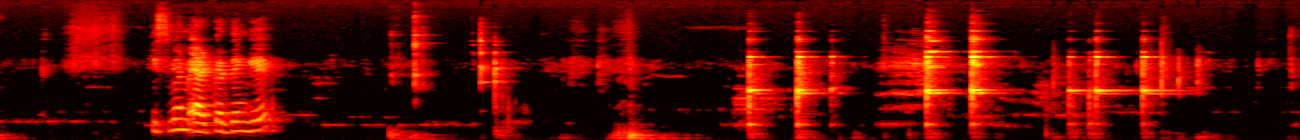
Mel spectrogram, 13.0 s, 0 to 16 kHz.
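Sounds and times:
soft thump: 6.1s - 6.7s.

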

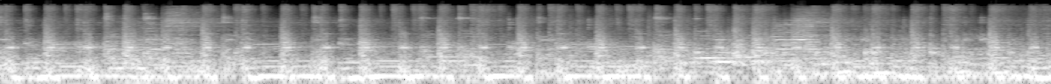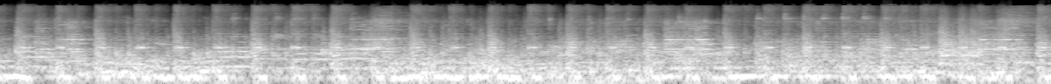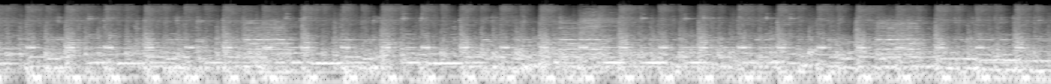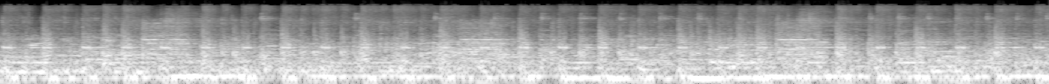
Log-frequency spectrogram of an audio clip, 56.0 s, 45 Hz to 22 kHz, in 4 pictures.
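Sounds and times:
electric bass guitar: 0.0s - 56.0s
live band playing: 0.0s - 56.0s.

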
